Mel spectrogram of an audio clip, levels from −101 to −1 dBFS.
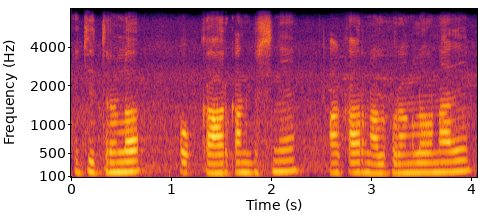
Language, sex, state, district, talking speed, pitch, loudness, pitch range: Telugu, male, Telangana, Hyderabad, 145 wpm, 170 Hz, -16 LUFS, 165-175 Hz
